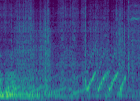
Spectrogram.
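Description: Electronic noise intro of an indie song: a quick run of short rising pitch sweeps, about four or five a second, over a hiss.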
